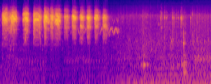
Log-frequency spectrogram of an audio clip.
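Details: Budgies chirping: a run of about a dozen sharp high chirps at a steady pace for two seconds, then quieter scattered twitters over a low background hum.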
